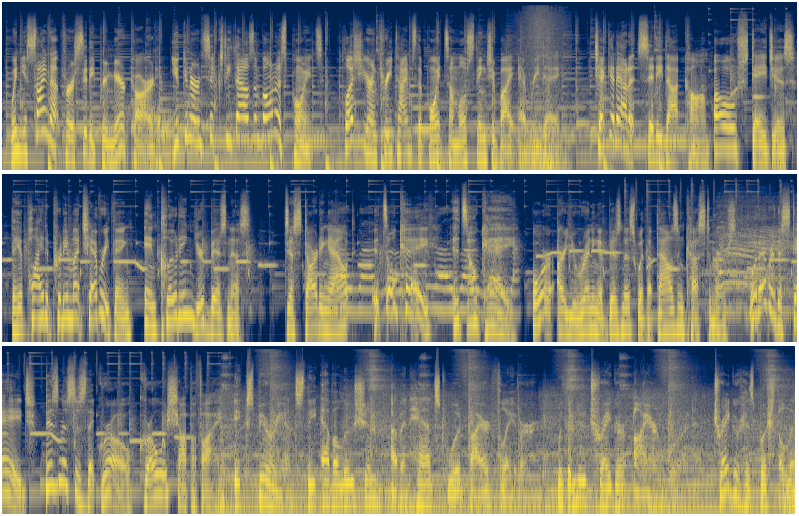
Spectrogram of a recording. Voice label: Commercial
